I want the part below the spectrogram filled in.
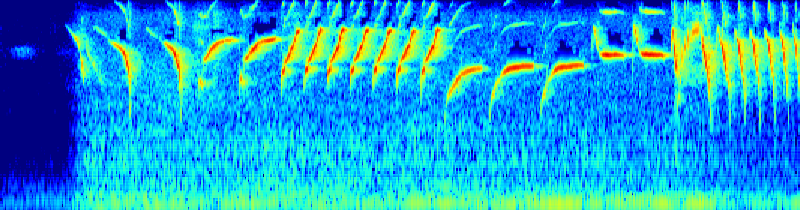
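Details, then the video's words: Belgian canary singing a training song for young canaries: downslurred whistles leading into a fast even trill, more rising slurs, then a rapid rattle, over a faint low hum. "Canary Training Song | Belgian Canary"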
